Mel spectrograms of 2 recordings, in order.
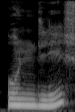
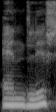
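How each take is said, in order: First: The first vowel is replaced by a 'u' sound. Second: The first vowel is the usual 'e' sound. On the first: "ont remplacé le E par un U" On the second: "c'est pas English"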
